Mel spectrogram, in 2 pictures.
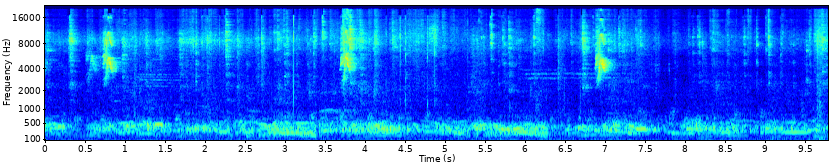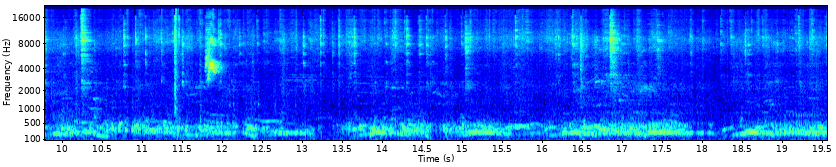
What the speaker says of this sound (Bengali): নর কবুতরটাকে দেখেন একটু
